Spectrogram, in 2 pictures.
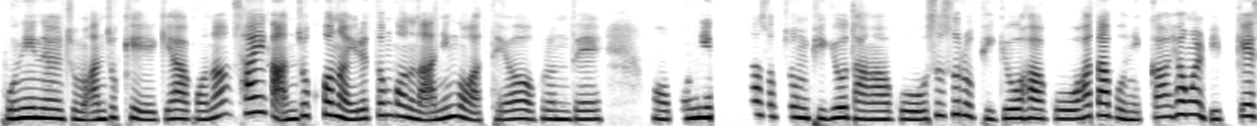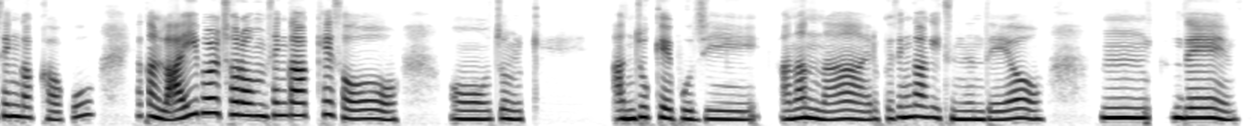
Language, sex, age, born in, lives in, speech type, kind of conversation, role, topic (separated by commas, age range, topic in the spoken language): Korean, female, 30-34, South Korea, South Korea, conversation, advice, advisor, 남들과 비교하는 것을 멈추고 제 장점을 어떻게 인정할 수 있을까요?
